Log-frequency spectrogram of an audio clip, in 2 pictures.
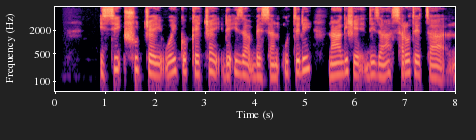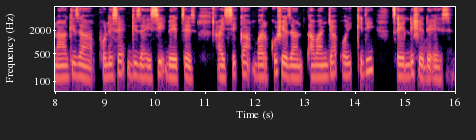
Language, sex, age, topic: Gamo, male, 25-35, government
